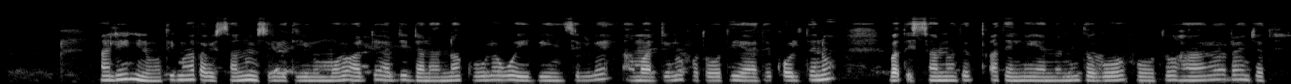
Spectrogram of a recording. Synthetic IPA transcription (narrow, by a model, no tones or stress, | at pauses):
ʔɐleːnɪnoːt̪ɪmaːt̪ʼɐbɪsːɐnːɔmɪsɪleːt̪ɪjɪnʊmːɔɾɔɐd̪ːɪɐd̪ːɪd̪ɐnɐnːakuːlɐwɔjbiːnsɪlːeɐmɐd̪ːɪnufɔt̪o̞ːt̪ɪjaːt̪ɛkʼɔlt̪ɛnɔbɐt̪ʼɪsːɐnːɔt̪ɛt̪ʼɐt̪ɛnːɛjɐnːɐnːɪt̪ɔɡoːfot̪oɦaːɾɐd̪aːnt͡ʃʼɐt̪ɛ̥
